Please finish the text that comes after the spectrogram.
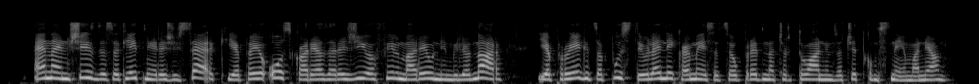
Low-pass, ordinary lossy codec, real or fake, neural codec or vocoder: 7.2 kHz; none; fake; codec, 16 kHz, 4.8 kbps, FACodec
